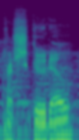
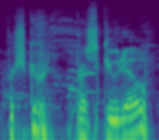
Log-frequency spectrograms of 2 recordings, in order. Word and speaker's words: prosciutto: it was like like prosciutto proscudo you're gonna give the Italian a heart attack if you pronounce it that way yeah you can have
